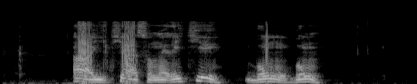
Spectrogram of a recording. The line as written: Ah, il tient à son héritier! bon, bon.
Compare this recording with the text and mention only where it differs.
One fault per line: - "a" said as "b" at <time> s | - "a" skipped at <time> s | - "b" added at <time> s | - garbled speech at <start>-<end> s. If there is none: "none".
none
